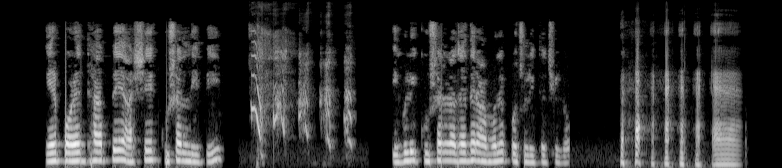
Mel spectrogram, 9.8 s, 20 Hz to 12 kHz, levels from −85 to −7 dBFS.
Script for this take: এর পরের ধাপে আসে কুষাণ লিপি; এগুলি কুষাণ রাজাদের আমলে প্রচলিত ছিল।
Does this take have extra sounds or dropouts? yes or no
yes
